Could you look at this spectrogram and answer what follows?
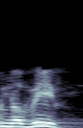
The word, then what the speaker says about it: نذیر: ابو نذیر زال سے وا سے نہیں زال نذیر ابو نذیر کبھی رمضان شریف میں احتکاب کیا 30 دن کا میں اس پر کریں گے انشاءاللہ پورے ماہ کا.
